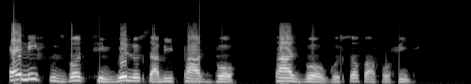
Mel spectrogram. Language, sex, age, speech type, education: Nigerian Pidgin, male, 15-29, spontaneous, tertiary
